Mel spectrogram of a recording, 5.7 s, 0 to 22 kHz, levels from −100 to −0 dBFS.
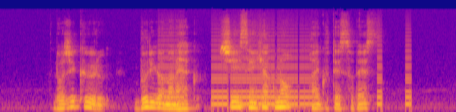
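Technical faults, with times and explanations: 1.98–5.14 s, GSM phone buzz: a nearby 2G handset's transmit bursts are rectified by the audio circuitry, injecting a hard, raspy 217 Hz buzz with many harmonics, about 5 dB below the signal, which cuts in and out as a data transfer would.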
